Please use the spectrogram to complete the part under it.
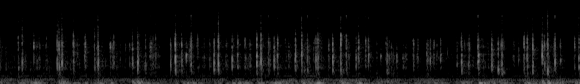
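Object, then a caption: Plastic computer keyboard. Fingertips type rapidly on a black plastic backlit computer keyboard, producing a quick, uneven stream of short, crisp clicks with bright attacks. A faint low hum runs steadily underneath the tapping throughout.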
